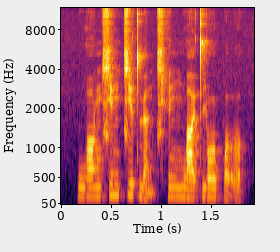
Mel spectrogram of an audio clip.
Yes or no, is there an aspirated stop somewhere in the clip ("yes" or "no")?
yes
